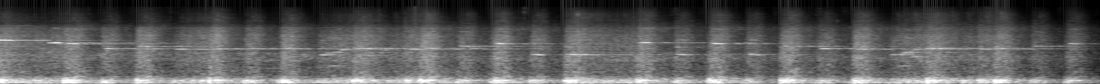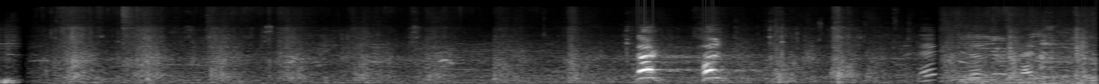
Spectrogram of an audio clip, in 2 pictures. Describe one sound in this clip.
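Boots tramp in step on gravel as a column of soldiers marches.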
